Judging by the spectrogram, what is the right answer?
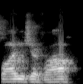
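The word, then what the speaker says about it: Sláinte: It's Slanja is spelled Slainte, which is probably why anybody reading it doesn't come out with Slanja.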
